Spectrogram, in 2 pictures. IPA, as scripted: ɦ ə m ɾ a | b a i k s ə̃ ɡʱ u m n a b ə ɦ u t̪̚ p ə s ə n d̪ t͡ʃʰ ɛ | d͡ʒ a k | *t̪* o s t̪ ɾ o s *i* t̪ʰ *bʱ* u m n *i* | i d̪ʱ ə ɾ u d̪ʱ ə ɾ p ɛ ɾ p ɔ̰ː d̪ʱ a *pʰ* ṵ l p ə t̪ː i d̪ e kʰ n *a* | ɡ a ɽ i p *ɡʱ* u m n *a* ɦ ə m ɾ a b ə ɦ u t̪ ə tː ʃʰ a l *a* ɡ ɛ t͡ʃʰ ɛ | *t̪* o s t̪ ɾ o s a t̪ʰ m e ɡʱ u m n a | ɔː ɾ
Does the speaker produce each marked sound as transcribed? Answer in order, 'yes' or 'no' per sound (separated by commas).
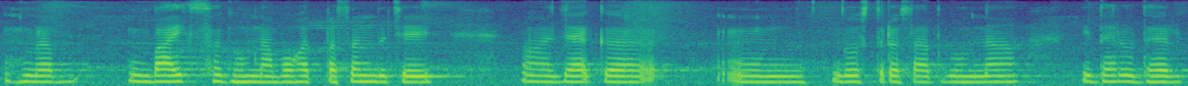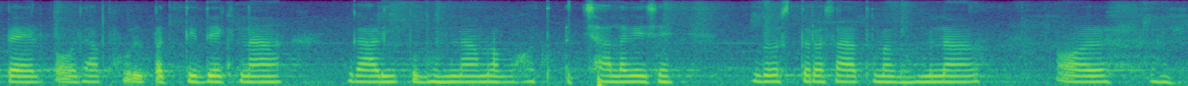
no, no, no, no, yes, yes, yes, yes, no, no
